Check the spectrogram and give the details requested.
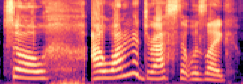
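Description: Young American female storyteller, smooth clear voice, slangy and animated, recorded close and dry. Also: sits high, measured pace, no room sound. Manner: animated, slangy, with quoted asides. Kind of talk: casual storytelling chat.

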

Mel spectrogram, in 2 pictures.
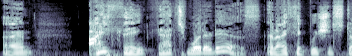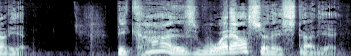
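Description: Doctor guy on call-in radio, smoky husky voice, goes on and on with his theories. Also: medium pitch, huge pitch swings, a little slow, darkish tone, no echo, studio quality. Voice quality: smoky, gravelly voice. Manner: opinionated, rambling explanations. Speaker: cardiologist radio host.

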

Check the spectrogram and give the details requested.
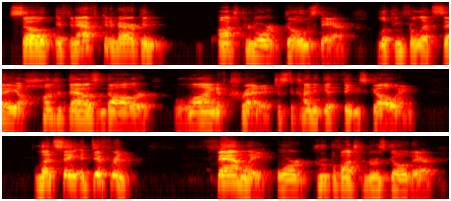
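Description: A man's voice: mid-range voice, normal speed, sharp tone. A man hosting an interview, talking in long, rambling turns full of fillers. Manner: rambling, with many "you know" fillers. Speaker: host. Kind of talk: interview conversation. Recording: roomy sound.

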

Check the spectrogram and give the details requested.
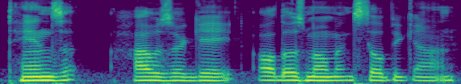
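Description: A man's voice: mid-range voice, monotone, darkish tone, smooth. A young man co-hosting a casual podcast, teasing his friend and quoting movie lines. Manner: teasing, quick, playful. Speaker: podcast co-host. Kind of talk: casual chat.

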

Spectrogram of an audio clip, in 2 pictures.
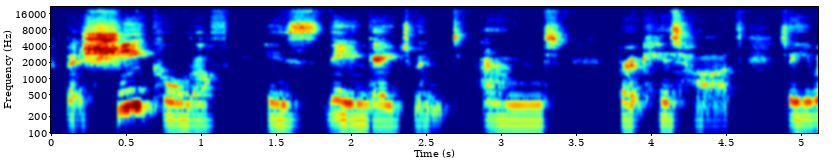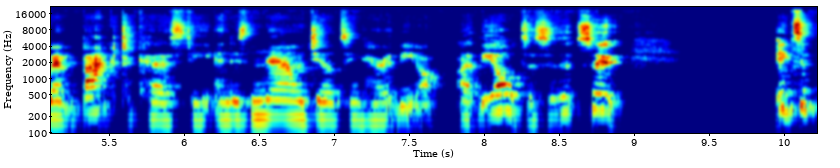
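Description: A woman co-hosting a podcast, chatting casually about a drama and retelling it in an animated way. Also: on the low side. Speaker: podcast co-host. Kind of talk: relaxed chat discussing a radio drama.

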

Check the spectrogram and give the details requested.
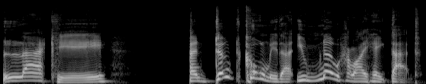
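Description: A man's voice: fairly high pitch, wildly swooping pitch, takes it slowly, no echo, studio quality, pitched above the performer's own voice, exaggerated voice. A man voicing a haughty, exasperated male vampire patriarch in an audiobook, with a pompous, formal manner.

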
